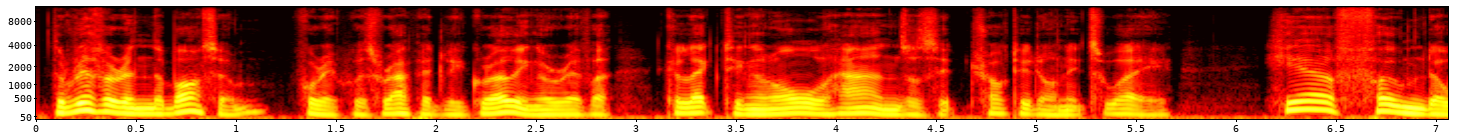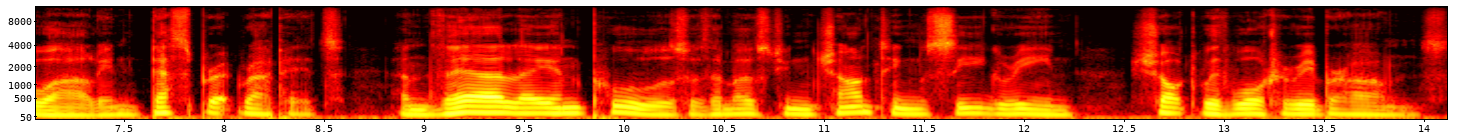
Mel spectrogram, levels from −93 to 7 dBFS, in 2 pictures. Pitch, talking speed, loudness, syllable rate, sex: 110 Hz, 185 wpm, -18 LUFS, 3.6 syllables/s, male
